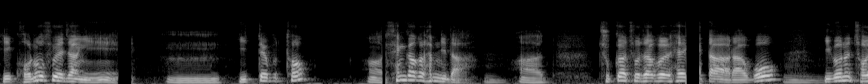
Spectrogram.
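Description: Three hard-edged holes of silence cut into the speech at 1.18 to 1.35 s, 3.82 to 3.88 s and 6.86 to 7.05 s, losing 140 ms, 40 ms and 140 ms, each ending in brief distortion before settling. This is packet loss on an ADPCM call: lost packets, several in the longer gaps and a couple in the shortest, were filled with silence, leaving the decoder's predictor and step size out of step with the sender's.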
